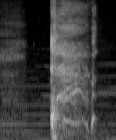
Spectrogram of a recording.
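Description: A single harsh cough with a throat-clearing rasp bursts out close and loud, followed by a short second catch, then quiet.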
